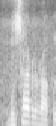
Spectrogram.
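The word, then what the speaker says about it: מוסר: 일이라고 합니다 히브리어어도 마찬가지인데요 히브리어 원어는 무사라고 읽히며이 단어는 주로 교육적인 목적으로 행해지는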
